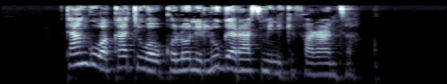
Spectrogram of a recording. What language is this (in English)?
Swahili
